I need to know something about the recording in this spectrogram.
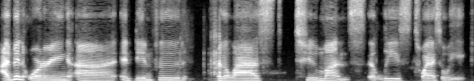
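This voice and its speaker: A woman's voice: low-pitched, fairly even intonation, takes it slowly, bright, forceful tone, no echo, low-quality recording. A woman co-hosting a podcast in casual chat, rambling and swearing as she jokes. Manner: rambling, profane, joking. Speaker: podcast co-host.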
